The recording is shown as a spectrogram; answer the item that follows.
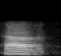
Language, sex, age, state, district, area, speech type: Odia, male, 60+, Odisha, Gajapati, rural, conversation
